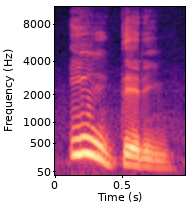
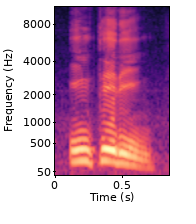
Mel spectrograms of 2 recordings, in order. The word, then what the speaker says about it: ínterim: intervalo intervalo de tempo é chamado também de ínterim e não ínterim nesse ínterim é uma opção nesse ínterim encerrada nesse ínterim é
